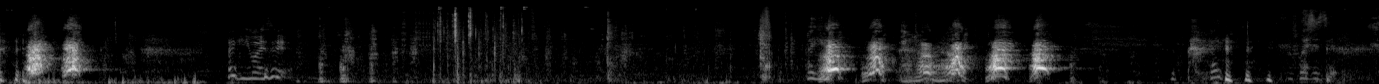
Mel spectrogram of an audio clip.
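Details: Kerry Blue Terrier named Peggy playing on a trampoline, giving short sharp barks in pairs at the start, then a rapid run of five or six barks, with quiet human talk and faint thumps between.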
